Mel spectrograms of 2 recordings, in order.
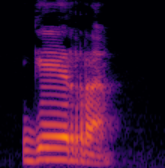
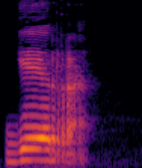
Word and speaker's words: guerra: ya que se pronuncia ge, pero se escribe g, u, e. Por ejemplo, guerra, guerra.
